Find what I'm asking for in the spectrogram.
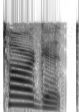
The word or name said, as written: target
